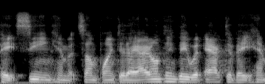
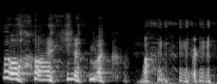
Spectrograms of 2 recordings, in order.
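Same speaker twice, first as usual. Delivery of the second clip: high, drawn-out name through laughter; real laughter; 10 semitones higher, much slower than usual. Real, not acted. Co-host answering a fantasy football question, laughing. Both hosts cracking up at name.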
